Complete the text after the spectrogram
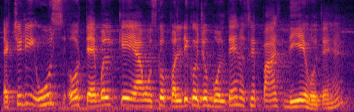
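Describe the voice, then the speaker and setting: A man from Gujarat, with a Gujarati accent, talks in a roomy, echoing call recording. His voice sits a little high. He explains things step by step in conversation, reaching for everyday examples. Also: moderate pace, a little mellow, slight background noise. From Gujarat, India. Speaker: host, activist caller.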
